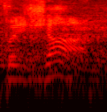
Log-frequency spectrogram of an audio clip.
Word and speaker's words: Bijan: was a story in an interview that it's Bijan, and that's the way his mom and his grandma like it pronounced.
